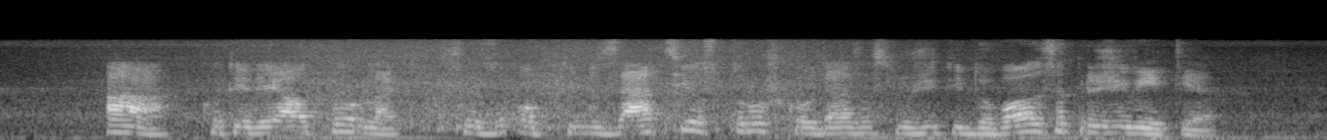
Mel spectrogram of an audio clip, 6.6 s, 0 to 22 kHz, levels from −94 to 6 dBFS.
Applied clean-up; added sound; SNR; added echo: none; Train; 14 dB; none.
